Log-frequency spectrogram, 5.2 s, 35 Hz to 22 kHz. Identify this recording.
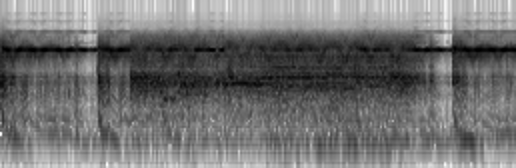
pin distotedloop4m
abstract, distorted, glitch, noise, processed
